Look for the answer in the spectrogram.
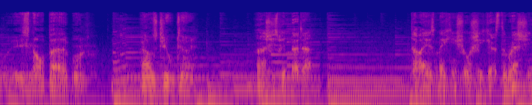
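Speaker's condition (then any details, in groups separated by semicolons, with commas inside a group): No condition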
